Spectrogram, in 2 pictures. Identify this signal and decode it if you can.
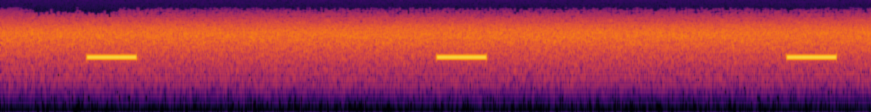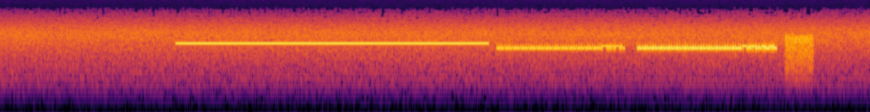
Fax machine handshake, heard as beeps, a long tone and a warble, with phone line noise.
